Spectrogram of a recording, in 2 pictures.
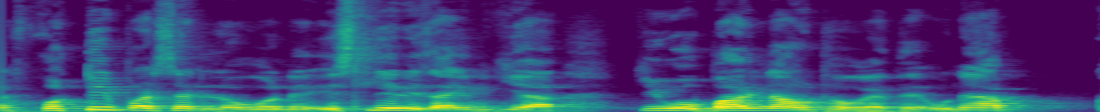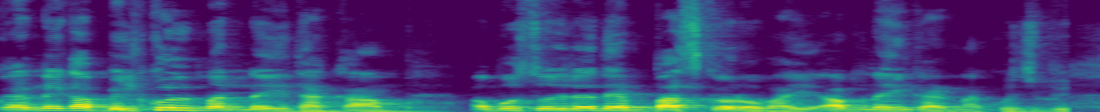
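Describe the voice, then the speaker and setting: A man with a notably high voice talks straight to his viewers. He explains in a loose, chatty way, calling them guys and mixing in English terms. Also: a little mellow. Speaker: career video host. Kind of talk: casual explainer talk to viewers.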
